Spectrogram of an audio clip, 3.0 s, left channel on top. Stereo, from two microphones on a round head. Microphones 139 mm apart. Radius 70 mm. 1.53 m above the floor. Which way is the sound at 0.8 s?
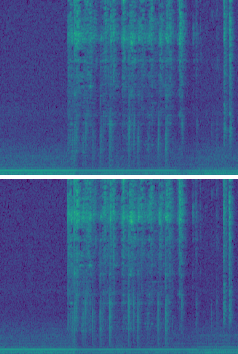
45° right (ahead or behind).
